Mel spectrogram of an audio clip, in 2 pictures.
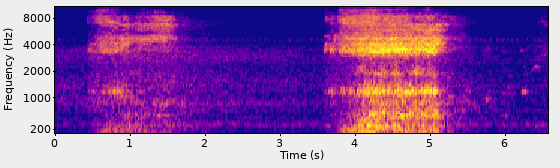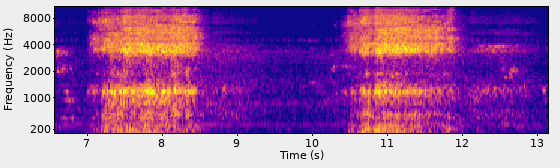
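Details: Adult male hospital patient snoring heavily in a French hospital: loud, harsh rattling snores about every 3.5 seconds, roughly 18 breaths a minute, with quieter breathing between.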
